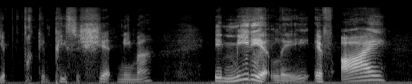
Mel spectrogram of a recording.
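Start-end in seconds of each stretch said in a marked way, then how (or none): 0.0-1.5 put-on mild yelling, quieter. Acting out a partner who insults the speaker: acting out a raised voice. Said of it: "you just raise your voice a little bit".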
